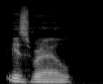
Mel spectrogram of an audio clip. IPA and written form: ˈɪz.reɪ.əl (Israel)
